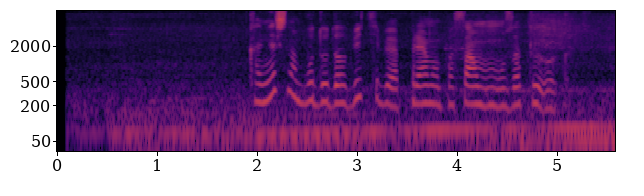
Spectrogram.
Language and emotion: Russian, neutral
